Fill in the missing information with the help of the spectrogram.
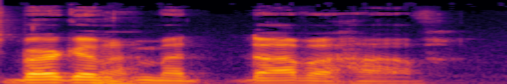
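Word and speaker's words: Berdimuhamedow: Your guy, Birdie Mohamedow? – No, that's you didn't say it right. It's Berga Madavahav.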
